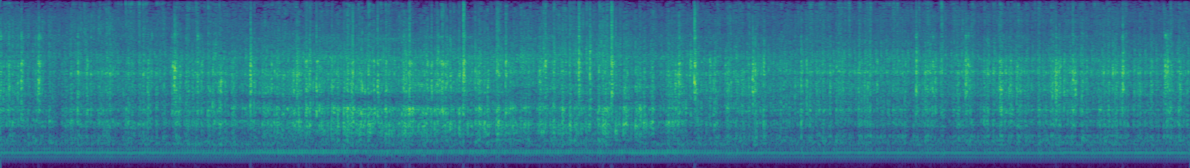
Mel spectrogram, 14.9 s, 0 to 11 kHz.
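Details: Mazda B2600i truck idling roughly with an irregular deep knock, its engine worn out after five years of hard driving and at the end of its life before it finally died; knock source unknown.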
